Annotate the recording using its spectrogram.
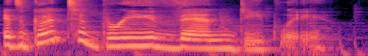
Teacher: Notice I linked breathe in.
